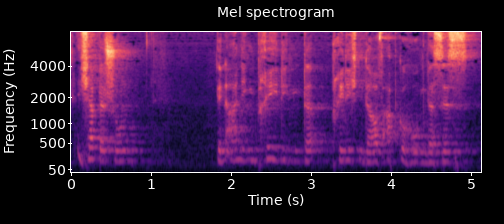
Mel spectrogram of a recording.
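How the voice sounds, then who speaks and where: A man gives a sermon in a high, bright voice. He preaches dramatically and sometimes sinks to a whisper for emphasis. The church hall echoes around him with a long reverb. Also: fairly even intonation, normal speed, slight background noise.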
